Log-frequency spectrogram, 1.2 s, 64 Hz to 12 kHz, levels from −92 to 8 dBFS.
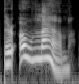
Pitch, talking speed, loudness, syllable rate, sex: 255 Hz, 150 wpm, -15 LUFS, 3.4 syllables/s, female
